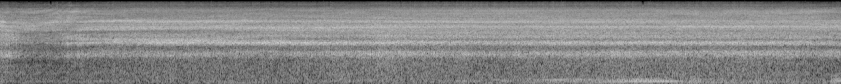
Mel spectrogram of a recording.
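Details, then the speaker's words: Dental air-water spray gives a loud, steady hiss while rinsing etchant off the teeth during orthodontic indirect bonding (Custom IQ system). The rinse comes before the Assure adhesion promoter is applied. "okay, open for me just a little bit. And then I just rinse them really well."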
